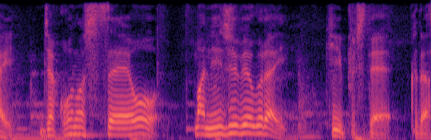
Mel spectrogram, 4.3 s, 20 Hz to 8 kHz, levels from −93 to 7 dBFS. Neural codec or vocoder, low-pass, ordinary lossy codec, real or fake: codec, 16 kHz, 8 kbps, FunCodec, trained on Chinese and English, 25 frames a second; 7.2 kHz; Opus, 64 kbps; fake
